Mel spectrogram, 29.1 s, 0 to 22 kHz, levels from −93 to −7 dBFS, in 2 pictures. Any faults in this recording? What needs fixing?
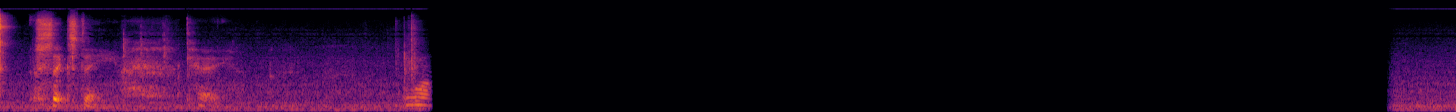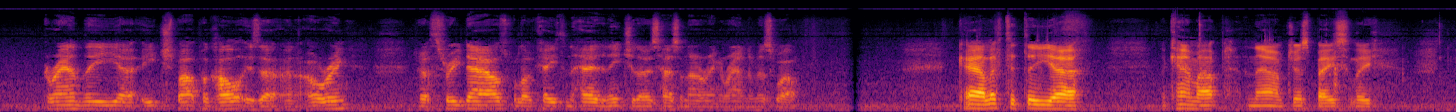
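Nothing stood out on listening, so there is nothing here that needs fixing.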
